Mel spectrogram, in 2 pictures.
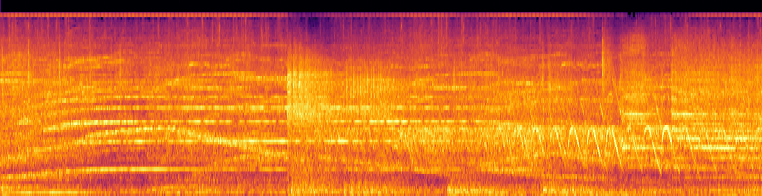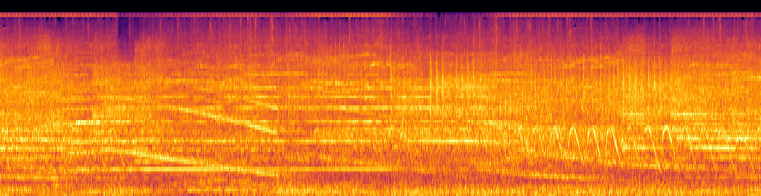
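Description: Siren-like wailing in the intro of a live hard rock concert recording: several slow, overlapping rising and falling pitch glides over sustained droning tones, loud and continuous.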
